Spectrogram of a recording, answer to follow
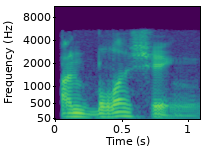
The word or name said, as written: unblushing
